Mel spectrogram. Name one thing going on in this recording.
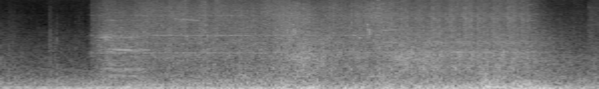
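A rapid-fire energy gun shoots in quick bursts.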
